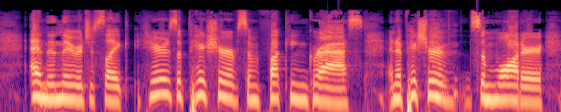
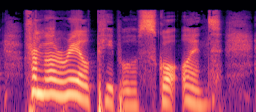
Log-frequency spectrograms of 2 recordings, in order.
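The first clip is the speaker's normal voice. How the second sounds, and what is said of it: Imitated Scottish accent. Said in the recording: “this lady with a Scottish accent”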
